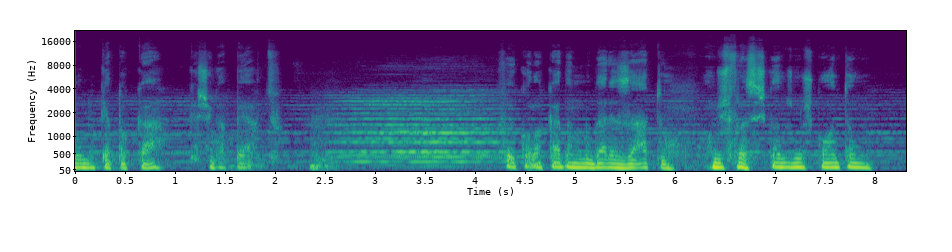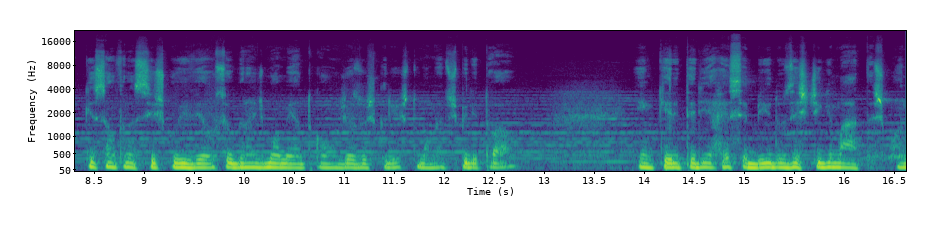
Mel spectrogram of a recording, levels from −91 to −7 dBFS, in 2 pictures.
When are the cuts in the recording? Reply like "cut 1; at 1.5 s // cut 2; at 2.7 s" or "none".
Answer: cut 1; at 2.7 s // cut 2; at 4.2 s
